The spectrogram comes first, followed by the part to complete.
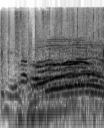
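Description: A drawn-out approving 'ooh' from the women on the panel, one long vocal sound that rises and then falls in pitch.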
